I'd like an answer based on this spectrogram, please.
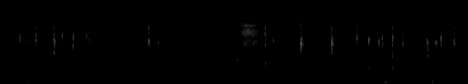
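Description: Faint typing on a computer keyboard: a quick, irregular run of soft keystroke clicks, with a brief soft hiss about halfway through.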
